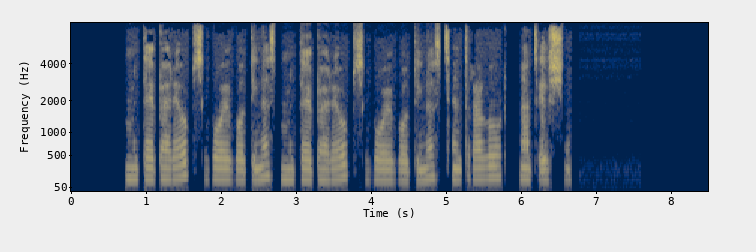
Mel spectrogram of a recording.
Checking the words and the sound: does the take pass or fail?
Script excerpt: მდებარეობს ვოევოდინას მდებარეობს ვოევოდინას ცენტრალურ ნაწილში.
pass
